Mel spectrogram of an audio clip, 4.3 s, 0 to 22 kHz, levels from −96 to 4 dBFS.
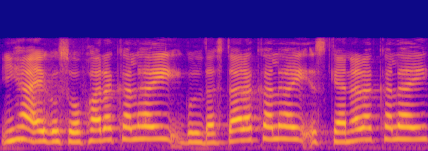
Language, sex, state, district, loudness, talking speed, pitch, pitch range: Hindi, female, Bihar, Darbhanga, -15 LUFS, 155 wpm, 295 Hz, 265-320 Hz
